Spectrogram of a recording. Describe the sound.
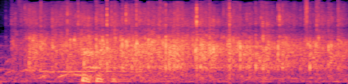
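Steady clapping from a group fills the whole stretch, a dense crackle of many hands, with a brief voice rising over it near the start.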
